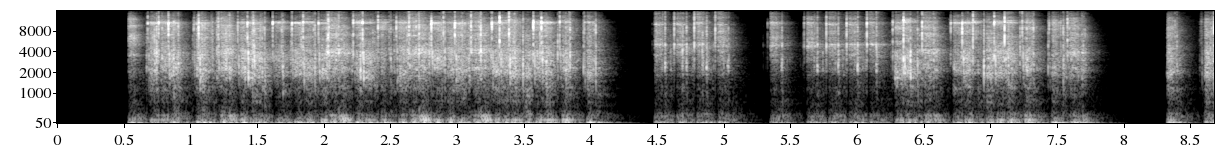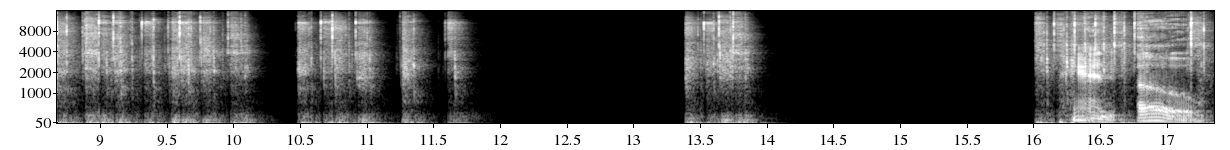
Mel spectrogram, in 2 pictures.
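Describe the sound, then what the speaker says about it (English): Typing on a keyboard in bursts of rapid close clicks, broken by short silences and gaps before another flurry. "You all can hear me type this."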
